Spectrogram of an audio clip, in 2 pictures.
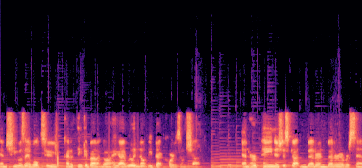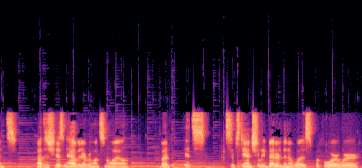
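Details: Adult male speaker; normal speech.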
